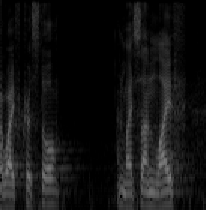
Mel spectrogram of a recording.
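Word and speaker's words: Leif: Crystal, and my son, Life. Life is pronounced or spelled L-E-I-F, and I say, this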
